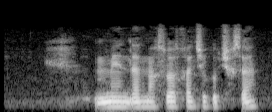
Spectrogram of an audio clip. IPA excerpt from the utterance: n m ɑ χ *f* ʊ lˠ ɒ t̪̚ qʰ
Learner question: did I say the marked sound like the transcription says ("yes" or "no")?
no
